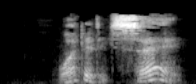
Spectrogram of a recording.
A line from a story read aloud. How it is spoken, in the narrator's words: asked, eagerly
